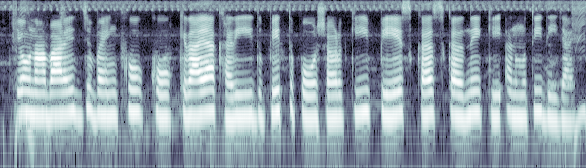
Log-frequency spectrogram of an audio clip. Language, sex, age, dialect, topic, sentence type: Hindi, female, 25-30, Kanauji Braj Bhasha, banking, statement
